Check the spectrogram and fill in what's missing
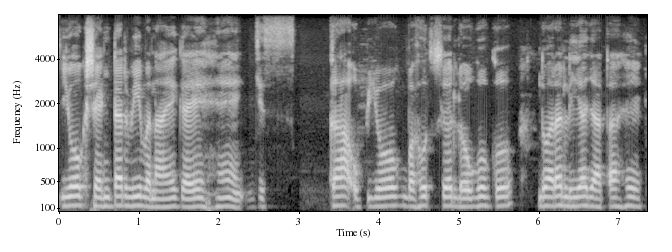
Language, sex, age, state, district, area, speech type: Hindi, male, 18-30, Madhya Pradesh, Bhopal, urban, spontaneous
